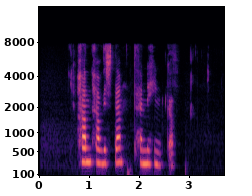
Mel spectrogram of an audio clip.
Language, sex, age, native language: Icelandic, female, 18-19, Icelandic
